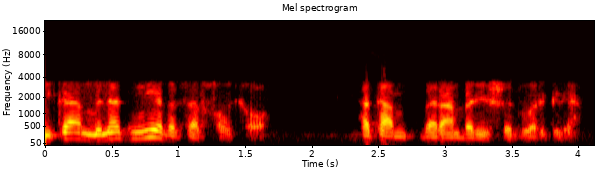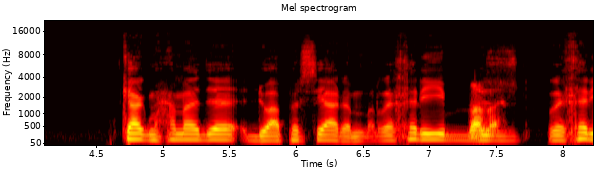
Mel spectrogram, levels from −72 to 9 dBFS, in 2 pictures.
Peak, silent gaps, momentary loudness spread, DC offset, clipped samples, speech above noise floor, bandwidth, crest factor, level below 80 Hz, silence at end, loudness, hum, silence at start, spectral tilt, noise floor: -6 dBFS; none; 14 LU; under 0.1%; under 0.1%; 46 dB; 15.5 kHz; 20 dB; -62 dBFS; 0 s; -24 LUFS; none; 0 s; -6.5 dB/octave; -69 dBFS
